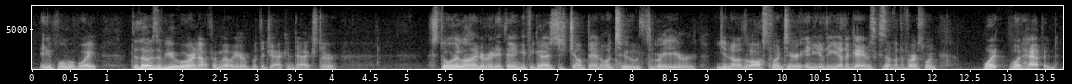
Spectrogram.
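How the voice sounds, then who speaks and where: Male gaming commentator: very low, gravelly voice, informal rambling delivery, game music faintly behind. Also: moderate pace, a little mellow. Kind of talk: casual gameplay commentary.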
